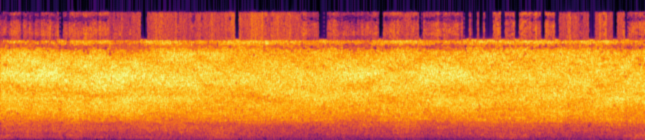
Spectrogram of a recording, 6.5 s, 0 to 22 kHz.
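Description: Continuous close spray hiss from a pressure washer with a 25-degree nozzle blasting bugs from a car's front end, loud and even, with only slight swells in intensity and no voices.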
